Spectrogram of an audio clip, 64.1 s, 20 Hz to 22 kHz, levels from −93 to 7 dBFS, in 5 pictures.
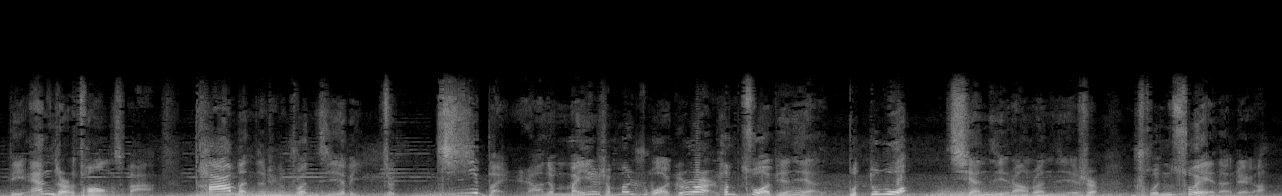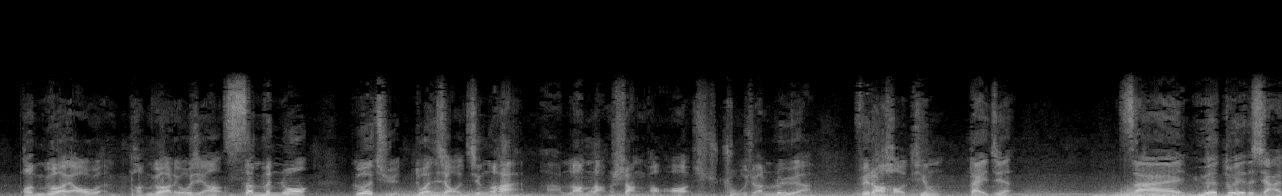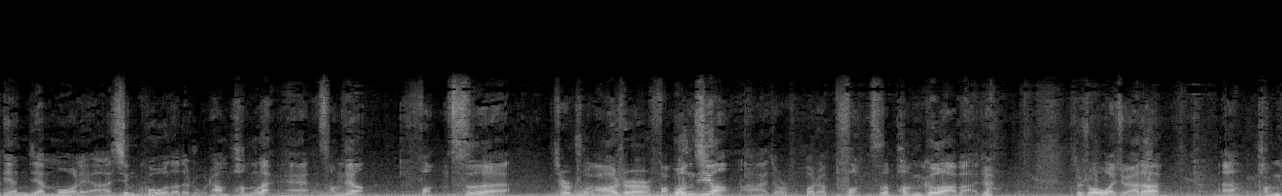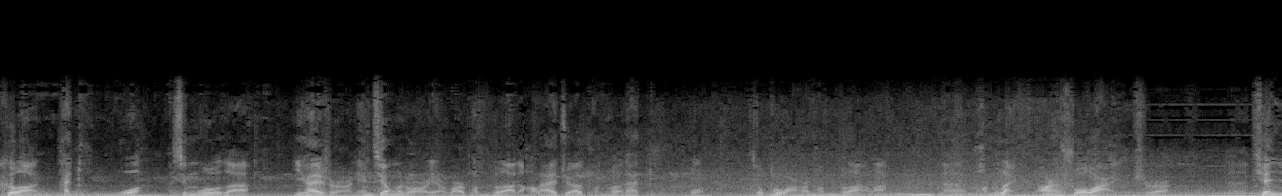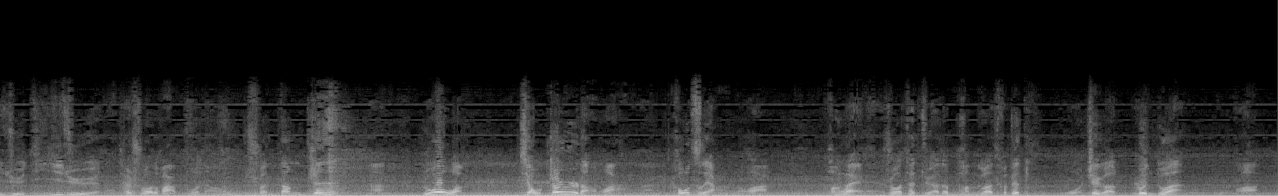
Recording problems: garbled, watery; slightly; nothing above 11.5 kHz
traffic noise; loud; throughout; 4 dB below the speech
wind noise on the microphone; occasional gusts; 15 dB below the speech

